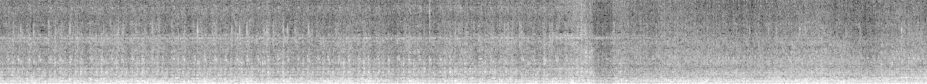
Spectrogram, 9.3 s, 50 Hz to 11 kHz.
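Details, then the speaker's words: 1970s Volkswagen Type 2 Camper that won't idle properly, sluggish and down on power: steady low lumpy idle that never smooths out after carb mixture screw adjustments; vacuum leak suspected, points not yet adjusted. "you're still running like a pig yeah all right okay um let's uh let's reset that carb and then we'll go from there"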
